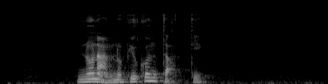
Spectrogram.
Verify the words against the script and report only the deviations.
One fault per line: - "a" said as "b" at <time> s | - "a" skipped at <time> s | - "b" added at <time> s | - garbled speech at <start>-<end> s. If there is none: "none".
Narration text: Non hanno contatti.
- "più" added at 1.2 s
